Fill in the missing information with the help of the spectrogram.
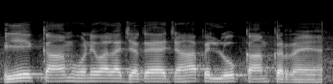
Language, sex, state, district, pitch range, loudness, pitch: Hindi, male, Arunachal Pradesh, Lower Dibang Valley, 130-145 Hz, -12 LUFS, 140 Hz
